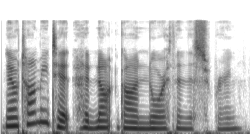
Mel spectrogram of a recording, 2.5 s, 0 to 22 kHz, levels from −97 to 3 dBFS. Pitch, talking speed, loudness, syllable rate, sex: 205 Hz, 240 wpm, -19 LUFS, 4.6 syllables/s, female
